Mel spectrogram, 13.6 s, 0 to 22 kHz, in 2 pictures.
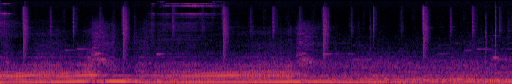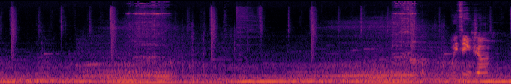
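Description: A 10th-gen Honda Civic Si with an aftermarket downpipe and front pipe gives a deep exhaust drone and rumble under boost, rising and falling as it accelerates, while people talk in the cabin.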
